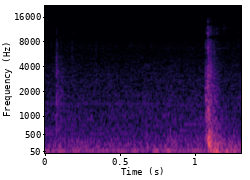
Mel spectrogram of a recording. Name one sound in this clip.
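A vehicle door thuds shut.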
